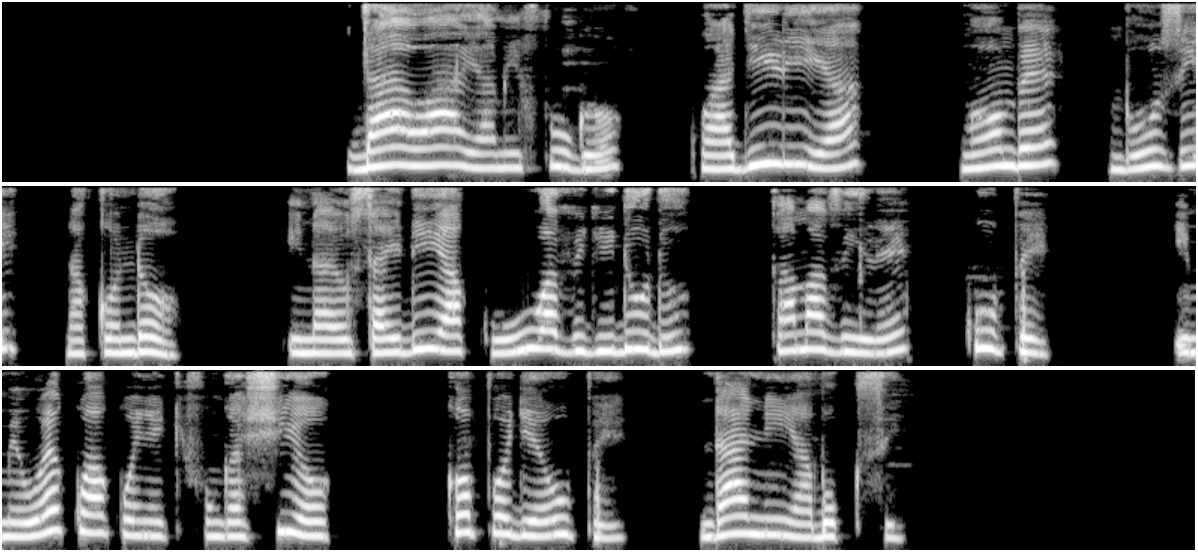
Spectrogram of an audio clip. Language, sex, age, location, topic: Swahili, female, 25-35, Dar es Salaam, agriculture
